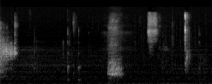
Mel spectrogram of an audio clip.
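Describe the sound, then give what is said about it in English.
New dice clatter across a table in several short, sharp rattling bursts spaced over a few seconds, fairly quiet, with no talking, rolled for stealth and sleight of hand checks. “Well, these new dice have been doing me good so far, so let's see what we got.”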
